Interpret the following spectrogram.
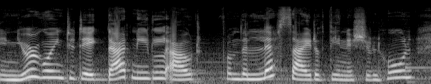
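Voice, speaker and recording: Over noticeable background noise, a woman talks at a moderate pace in a high pitch with lively intonation. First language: not English. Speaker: embroidery artist. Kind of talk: tutorial. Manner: instructional, measured.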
